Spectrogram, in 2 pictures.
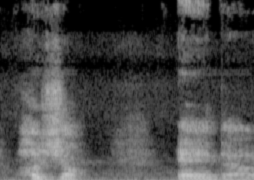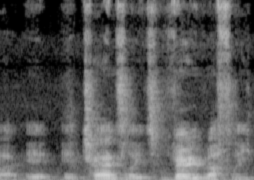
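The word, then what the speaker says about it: hózhǫ́: Yeah, so in our Navajo culture, we have a phrase that is commonly pronounced hajan, and it translates very roughly to balance or finding balance or living in balance.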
